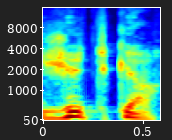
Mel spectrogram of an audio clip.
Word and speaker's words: Judka: que je suis gosseka en français ça se prononce et ça s'écrit judka oui Jud c'est juif K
